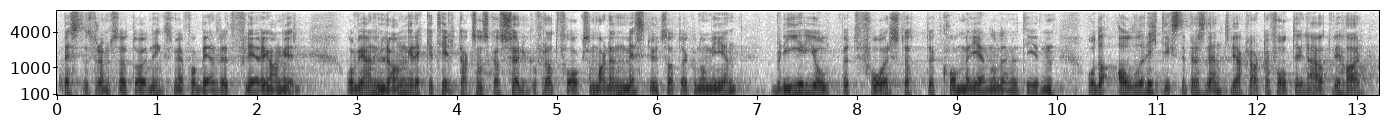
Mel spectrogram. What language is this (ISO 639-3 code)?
nor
